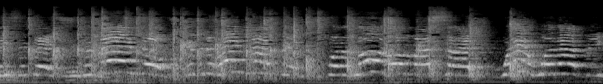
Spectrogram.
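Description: Repeated hand claps in a quick run, mixed with a woman's loud, excited voice at the microphone.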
